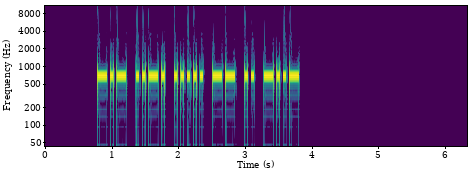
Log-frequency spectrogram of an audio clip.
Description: Morse code, heard as a keyed tone, about 25 wpm, 700 Hz. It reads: KF5MIX
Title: USA Call Signs - 6 Characters - Repeated 3x - 25wpm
